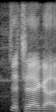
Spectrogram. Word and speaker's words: Jet Jaguar: like Devil jet Jaga Jet Jaguar jet Jaga is how it's pronounced though because the to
